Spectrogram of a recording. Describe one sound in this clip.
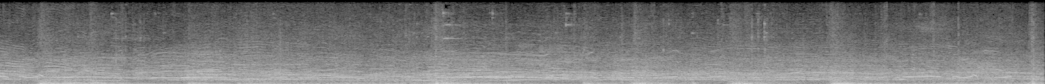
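A crowd of women wails and cries out loudly.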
